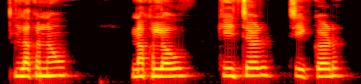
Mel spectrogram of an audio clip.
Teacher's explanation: एक शब्द की विभिन्न ध्वनियों के विपर्य की प्रवृत्ति दखनी की एक प्रमुख विशेषता है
